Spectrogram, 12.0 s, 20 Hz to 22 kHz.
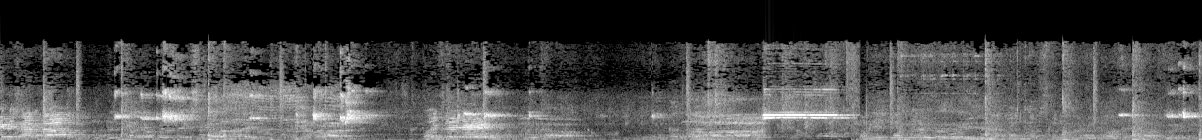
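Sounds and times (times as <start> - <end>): basketball bouncing on a hard court: 1.0 - 2.8, 9.8 - 12.0.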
